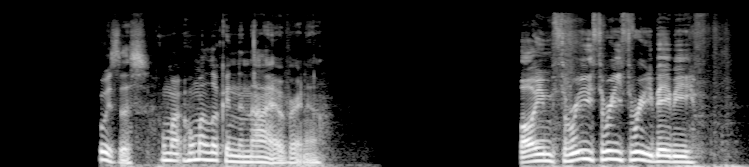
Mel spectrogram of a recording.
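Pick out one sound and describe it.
A young man speaks with animation into a close headset microphone.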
